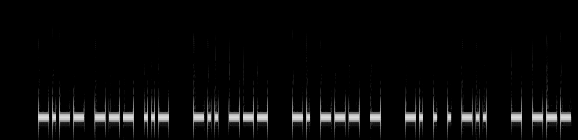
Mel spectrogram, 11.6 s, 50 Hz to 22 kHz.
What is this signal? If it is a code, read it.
Morse code, heard as a keyed tone, about 17 wpm, 700 Hz. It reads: YOU DO NOT NEED TO
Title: Speed-Racing - Sets of 5 Words 17wpm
